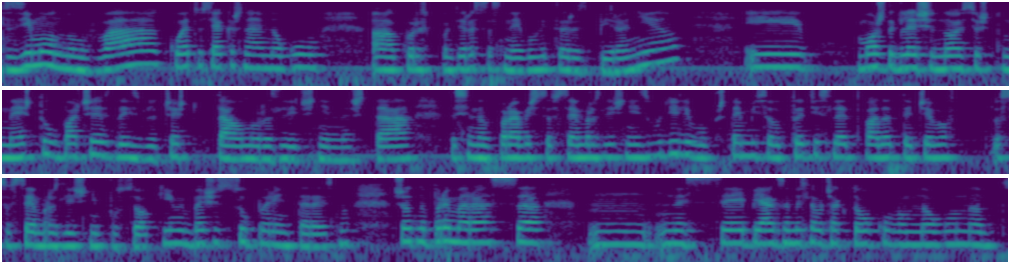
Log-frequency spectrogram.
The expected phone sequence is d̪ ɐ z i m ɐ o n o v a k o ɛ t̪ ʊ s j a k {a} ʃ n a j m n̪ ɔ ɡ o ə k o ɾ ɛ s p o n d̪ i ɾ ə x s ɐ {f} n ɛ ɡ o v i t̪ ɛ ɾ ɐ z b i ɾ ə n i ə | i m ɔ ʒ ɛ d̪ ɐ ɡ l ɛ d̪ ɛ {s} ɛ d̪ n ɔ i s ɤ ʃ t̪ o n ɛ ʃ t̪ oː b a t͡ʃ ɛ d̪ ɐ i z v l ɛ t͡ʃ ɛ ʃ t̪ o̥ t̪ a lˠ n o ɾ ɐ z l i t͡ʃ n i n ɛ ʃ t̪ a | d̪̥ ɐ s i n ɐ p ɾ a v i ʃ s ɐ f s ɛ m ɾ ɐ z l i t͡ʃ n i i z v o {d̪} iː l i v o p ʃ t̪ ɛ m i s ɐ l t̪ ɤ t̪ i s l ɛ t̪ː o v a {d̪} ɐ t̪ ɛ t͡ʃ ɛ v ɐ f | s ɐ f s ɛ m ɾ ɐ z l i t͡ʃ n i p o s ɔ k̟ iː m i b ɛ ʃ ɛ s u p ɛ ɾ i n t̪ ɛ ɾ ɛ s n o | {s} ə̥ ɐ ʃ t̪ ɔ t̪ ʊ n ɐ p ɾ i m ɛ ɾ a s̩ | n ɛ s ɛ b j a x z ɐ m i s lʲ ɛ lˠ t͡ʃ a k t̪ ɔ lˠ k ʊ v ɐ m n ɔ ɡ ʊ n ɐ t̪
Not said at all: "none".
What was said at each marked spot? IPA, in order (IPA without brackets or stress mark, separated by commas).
ə, s, ʃ, d̪, d̪, z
